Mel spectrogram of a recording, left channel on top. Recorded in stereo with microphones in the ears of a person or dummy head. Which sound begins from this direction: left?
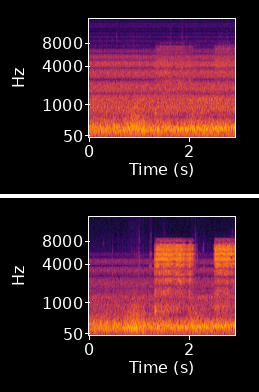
An engine running, at 0.0 s.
